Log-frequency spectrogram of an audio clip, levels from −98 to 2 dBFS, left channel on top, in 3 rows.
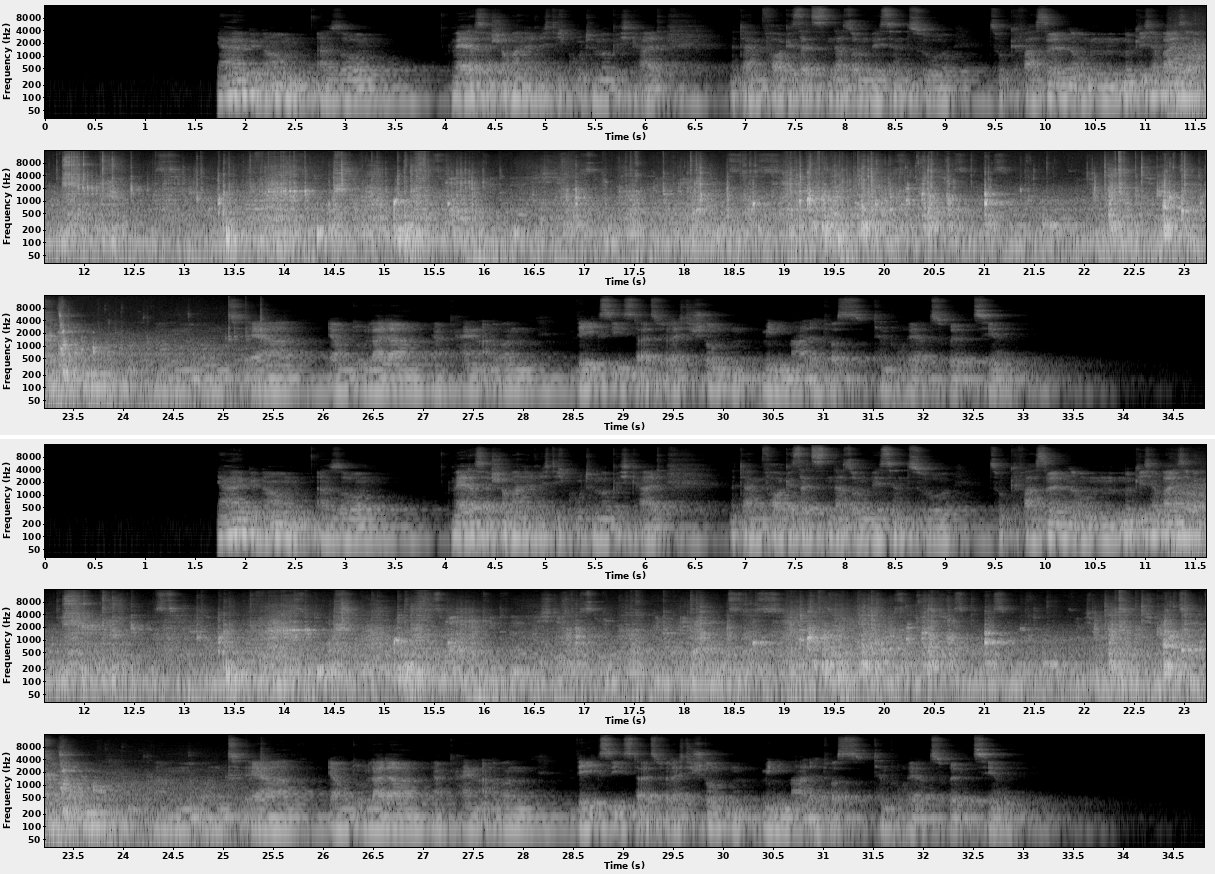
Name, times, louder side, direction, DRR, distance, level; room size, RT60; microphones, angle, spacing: voice 1, 1.7-3.3 4.0-9.1 9.5-21.4 21.9-25.7 26.1-28.1 28.5-32.9, right 1 dB, 10° right, -2 dB, 1.0 m, -39 dB
sound 1, 11.2-25.4, left 3 dB, 30° left, 0.4 m, -32 dB
4.0 x 3.0 x 4.1 m, 1.3 s
head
